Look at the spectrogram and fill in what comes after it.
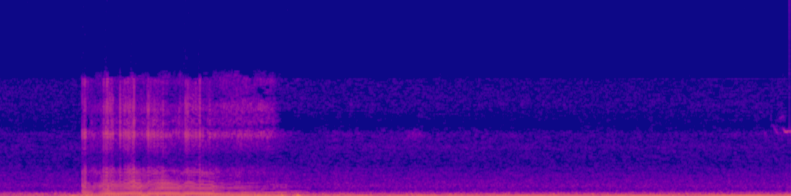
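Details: Chihuahua named Nadeshiko snoring while sound asleep on its belly: one drawn-out, whistling, wavering nasal tone lasting about a second and a half, over a steady low hum.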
